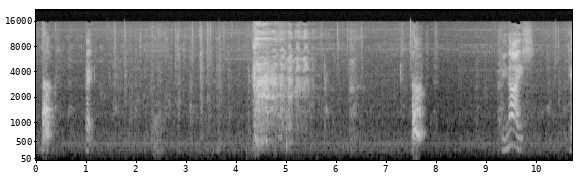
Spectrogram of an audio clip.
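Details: Two dogs fighting indoors: Molly, a labradoodle, and Casey, a six-year-old basset hound rescued from a puppy mill. Short sharp barks and growly yelps come in scattered bursts, with a longer rough snarling burst midway and a person's voice urging them.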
